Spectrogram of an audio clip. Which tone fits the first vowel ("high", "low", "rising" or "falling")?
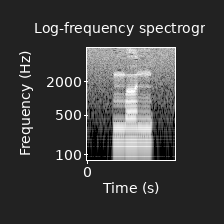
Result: low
